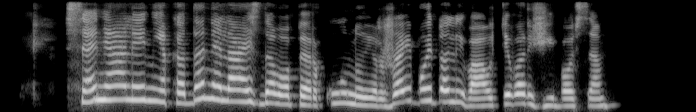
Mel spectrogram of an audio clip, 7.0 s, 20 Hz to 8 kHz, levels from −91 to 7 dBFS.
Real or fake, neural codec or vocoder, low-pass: fake; codec, 16 kHz, 4 kbps, X-Codec, HuBERT features, trained on balanced general audio; 7.2 kHz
